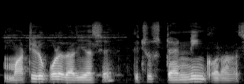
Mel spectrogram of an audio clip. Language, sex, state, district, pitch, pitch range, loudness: Bengali, male, West Bengal, Kolkata, 110 Hz, 105-135 Hz, -17 LUFS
